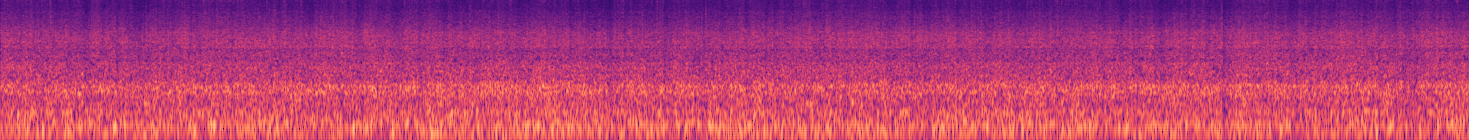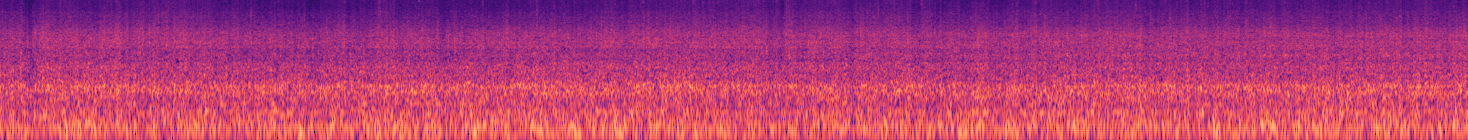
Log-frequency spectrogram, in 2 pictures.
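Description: Heavy, wind-driven rain beating on a vehicle's roof and windows, heard from inside the vehicle as a steady, unbroken noise.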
